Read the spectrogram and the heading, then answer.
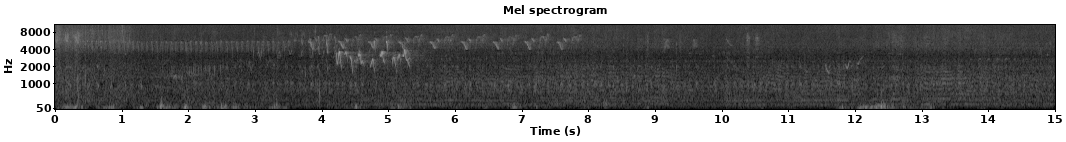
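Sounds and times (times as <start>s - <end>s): small birds chirping: 0.0s - 8.2s.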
